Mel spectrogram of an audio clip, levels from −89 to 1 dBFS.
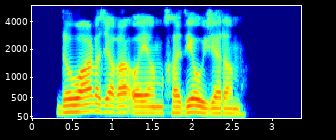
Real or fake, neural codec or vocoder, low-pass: fake; codec, 24 kHz, 1.2 kbps, DualCodec; 5.4 kHz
